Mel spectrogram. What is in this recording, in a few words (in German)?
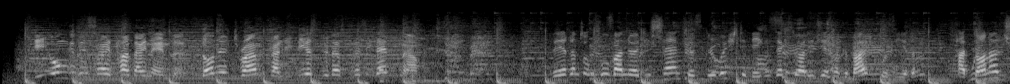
TV Sprecher TV Sprecherin; The Good Fight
